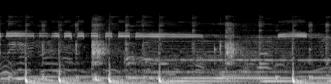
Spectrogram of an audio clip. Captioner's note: whistle blowing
